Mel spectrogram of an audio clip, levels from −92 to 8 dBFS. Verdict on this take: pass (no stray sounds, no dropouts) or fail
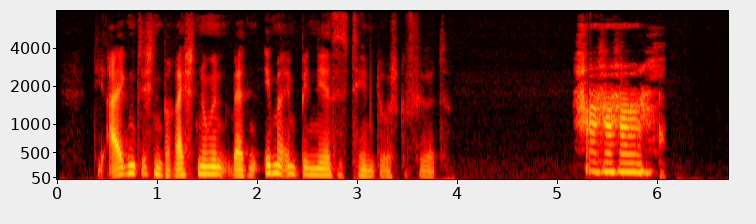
fail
